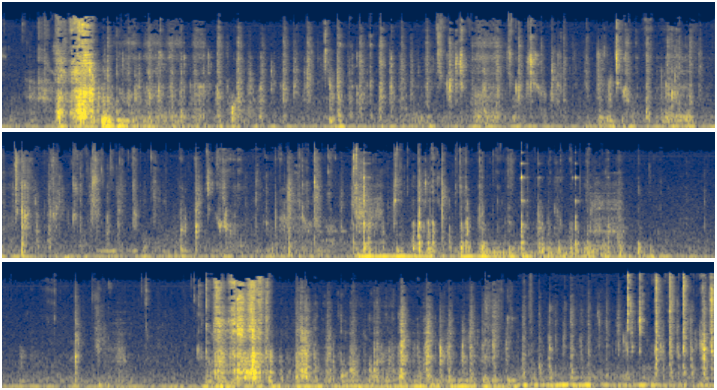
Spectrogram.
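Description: Close-miked eating sounds: chewing and crunching mouthfuls of jjajang rice and tangsuyuk (sweet-and-sour fried pork), with many small clicks of spoon and chopsticks on the bowls. Two louder stretches, about a second in and again about three-quarters of the way through.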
